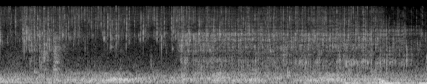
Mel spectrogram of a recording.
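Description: Water running from a garden hose and splashing onto the ground in a steady stream.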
